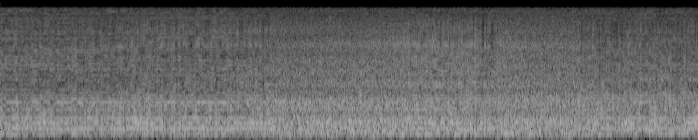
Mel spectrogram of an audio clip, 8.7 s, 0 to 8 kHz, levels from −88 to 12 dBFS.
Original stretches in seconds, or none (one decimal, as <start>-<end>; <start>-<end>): 3.4-5.1; 6.2-7.2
